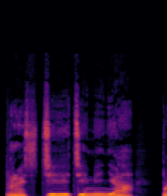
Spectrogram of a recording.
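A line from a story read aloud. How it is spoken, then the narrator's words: Whispered. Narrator (Russian): прошептал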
